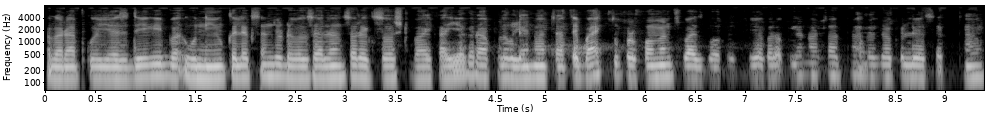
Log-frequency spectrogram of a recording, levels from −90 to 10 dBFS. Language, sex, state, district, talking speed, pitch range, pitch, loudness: Hindi, male, Bihar, Araria, 235 wpm, 130-140 Hz, 135 Hz, -19 LUFS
